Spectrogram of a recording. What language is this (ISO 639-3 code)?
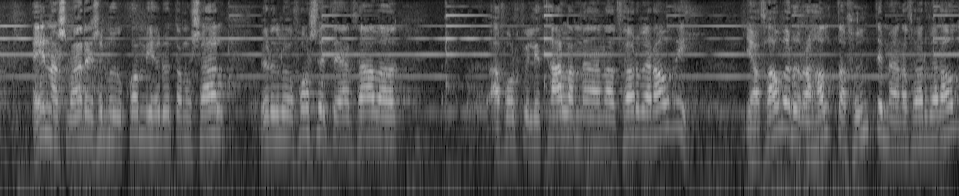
isl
